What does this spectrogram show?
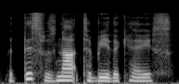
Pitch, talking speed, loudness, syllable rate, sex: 170 Hz, 270 wpm, -18 LUFS, 5.2 syllables/s, female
